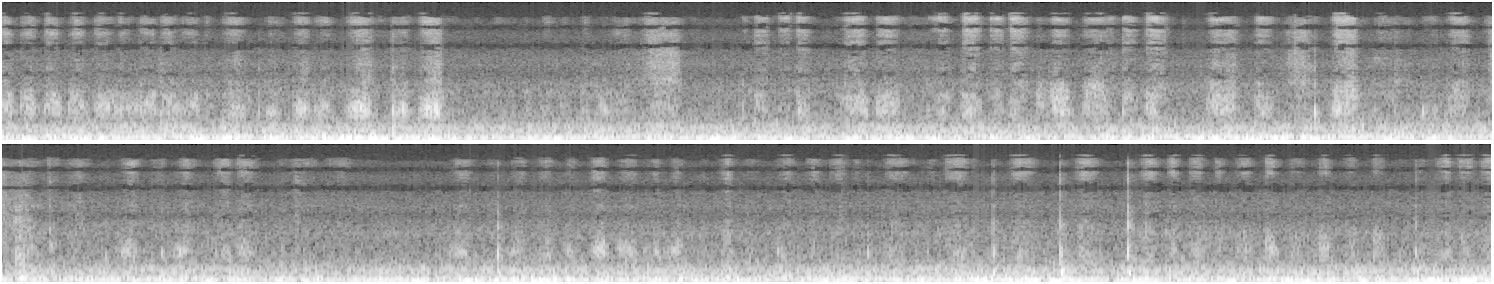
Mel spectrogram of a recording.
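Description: A hand rubs and scratches a Crayola wax crayon across a thin, flat white paper sheet lying on a table, shading a drawing. The result is a quiet, continuous scratchy rubbing with bursts of bright crayon scrapes over a steady low rumble.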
